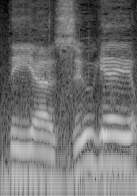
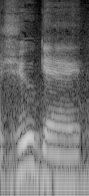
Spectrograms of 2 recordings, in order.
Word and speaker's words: Zhuge: I'm a fan of the Zuge or the Zhuge, depending on how you want to pronounce it, but I think a primed crossbow should be something that we should get pretty soon.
